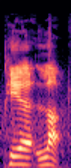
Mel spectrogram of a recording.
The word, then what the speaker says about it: Pierluc: oh your name sorry your name is pronounced pier luck ah pierluck ah and what did i say pear or something right right pier sorry pier luck welcome to the channel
